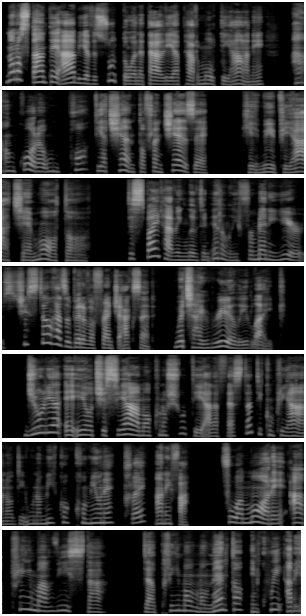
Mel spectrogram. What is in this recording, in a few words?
Italian Narration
